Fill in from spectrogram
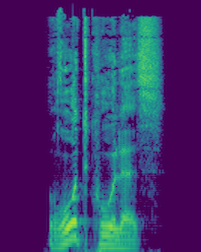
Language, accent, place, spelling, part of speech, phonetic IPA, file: German, Germany, Berlin, Rotkohles, noun, [ˈʁoːtˌkoːləs], De-Rotkohles.ogg
- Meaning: genitive of Rotkohl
